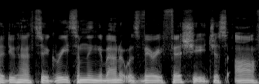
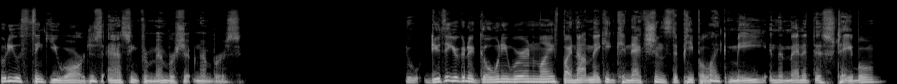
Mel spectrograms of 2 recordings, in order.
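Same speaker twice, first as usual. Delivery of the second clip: put-on in-your-face, confrontational voice. Retelling a customer who got in their face, imitating an in-your-face customer. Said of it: "gets in my face, like, with his finger pointing at me".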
